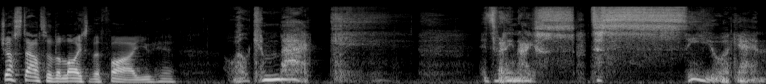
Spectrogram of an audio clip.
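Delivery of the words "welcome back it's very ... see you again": slow, mysterious, shadowy stranger voice. Voicing a figure greeting the party from a shadowy corner: shadowy hooded figure voice. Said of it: "you hear from a shadowy corner of the room".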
